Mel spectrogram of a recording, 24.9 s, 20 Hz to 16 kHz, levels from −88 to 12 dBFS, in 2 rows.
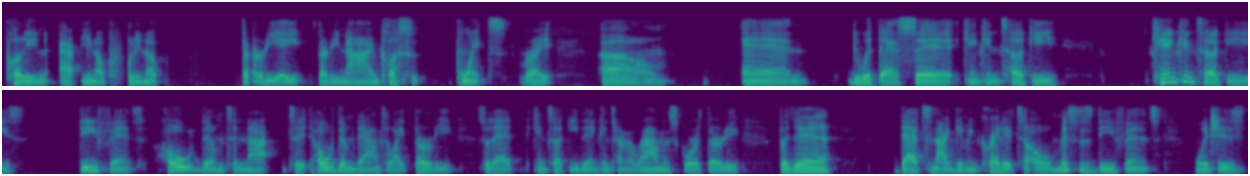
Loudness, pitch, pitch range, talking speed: -27 LUFS, 115 Hz, 105-135 Hz, 130 wpm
